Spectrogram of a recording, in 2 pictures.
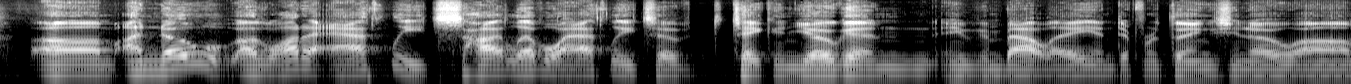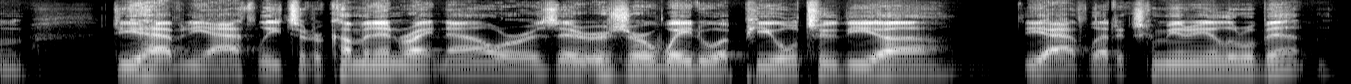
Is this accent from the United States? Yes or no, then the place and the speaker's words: yes; Morgantown, West Virginia, United States; growing up in Morgantown like I did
